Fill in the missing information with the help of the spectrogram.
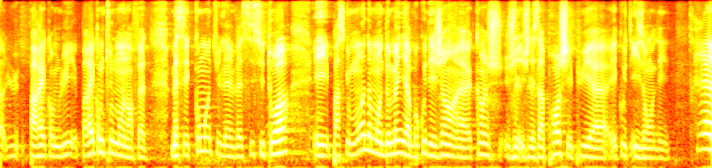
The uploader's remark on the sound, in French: Dans cet épisode enregistré en direct du bar Le Coude, à l’Université de Moncton.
